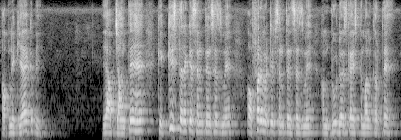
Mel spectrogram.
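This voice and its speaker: Indian male English tutor, step-by-step classroom explainer, higher voice, echoey room. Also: darkish tone. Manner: explains step by step with many rhetorical questions; slow, deliberate English example phrases. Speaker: English teacher. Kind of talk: spoken English lesson.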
